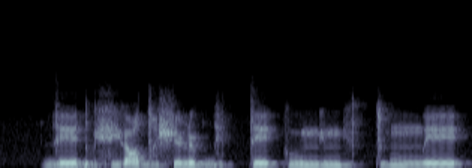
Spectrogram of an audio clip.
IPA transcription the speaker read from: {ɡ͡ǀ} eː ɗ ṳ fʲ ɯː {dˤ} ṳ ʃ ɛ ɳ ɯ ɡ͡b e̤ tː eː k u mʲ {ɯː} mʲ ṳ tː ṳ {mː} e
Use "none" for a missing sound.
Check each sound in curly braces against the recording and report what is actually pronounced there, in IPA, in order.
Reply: d̪, dˤ, ɯ, mː

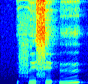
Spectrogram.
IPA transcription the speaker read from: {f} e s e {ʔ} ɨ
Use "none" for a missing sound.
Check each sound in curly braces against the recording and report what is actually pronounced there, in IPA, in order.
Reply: f, ʔ

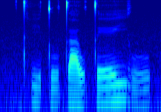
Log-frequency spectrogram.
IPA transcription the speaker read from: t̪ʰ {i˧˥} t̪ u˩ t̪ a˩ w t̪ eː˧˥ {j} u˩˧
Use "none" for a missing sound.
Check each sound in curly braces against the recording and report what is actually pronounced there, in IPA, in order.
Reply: i˧˩, j

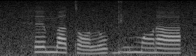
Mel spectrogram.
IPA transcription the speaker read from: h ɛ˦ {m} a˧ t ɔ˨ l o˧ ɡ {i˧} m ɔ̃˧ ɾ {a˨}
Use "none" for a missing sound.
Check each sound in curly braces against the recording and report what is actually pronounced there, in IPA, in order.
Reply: m, i˧, a˧

